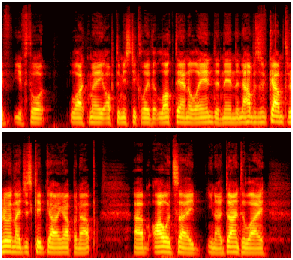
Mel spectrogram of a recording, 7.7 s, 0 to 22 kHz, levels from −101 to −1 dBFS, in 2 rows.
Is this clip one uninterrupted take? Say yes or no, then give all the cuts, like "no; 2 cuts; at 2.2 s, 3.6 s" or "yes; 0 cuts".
yes; 0 cuts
